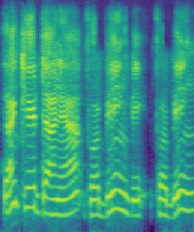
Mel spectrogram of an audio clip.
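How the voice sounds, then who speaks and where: A man's voice: a little high, normal speed, darkish tone, slight background noise. A man from Eritrea who is a caller in an online voice chat room. His call keeps dropping out and breaking up, and he repeats himself to check that he can be heard. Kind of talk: halting spoken tribute. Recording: dull lo-fi online call audio.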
